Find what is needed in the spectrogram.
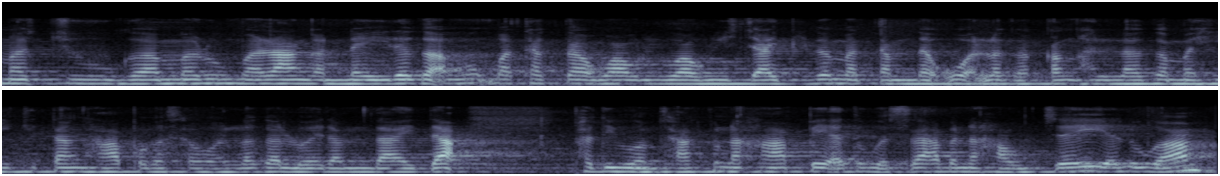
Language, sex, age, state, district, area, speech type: Manipuri, female, 45-60, Manipur, Kakching, rural, spontaneous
